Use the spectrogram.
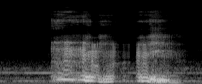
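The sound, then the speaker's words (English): A person quietly clears their throat twice in quick succession, two short, rough, muffled bursts with a brief pause between them and no talking. “It was all Louis could do to quietly clear his throat.”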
